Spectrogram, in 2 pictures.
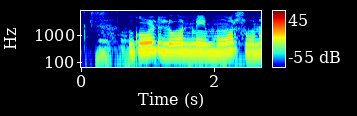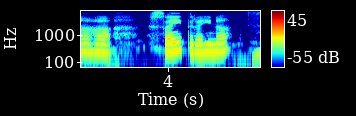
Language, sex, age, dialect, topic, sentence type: Chhattisgarhi, female, 18-24, Eastern, banking, question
